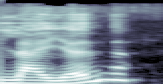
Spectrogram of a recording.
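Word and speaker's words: Lyon: Ça s'écrit Lion comme la ville, mais en anglais, ça dit Lion.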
